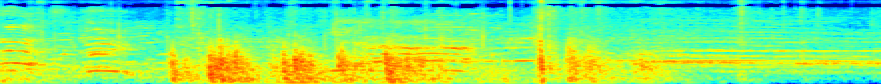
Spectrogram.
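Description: A body slams hard onto a wrestling ring floor with a loud thud.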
